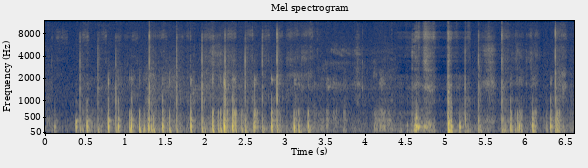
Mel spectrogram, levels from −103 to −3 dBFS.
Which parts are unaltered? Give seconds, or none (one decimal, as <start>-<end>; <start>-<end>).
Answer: 0.0-4.4; 5.3-6.6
